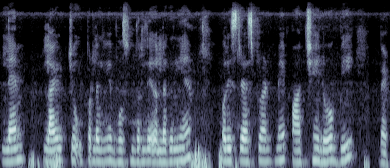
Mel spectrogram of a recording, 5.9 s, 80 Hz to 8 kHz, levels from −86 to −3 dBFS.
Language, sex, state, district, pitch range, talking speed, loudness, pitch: Hindi, female, Haryana, Rohtak, 160-170 Hz, 215 wpm, -21 LUFS, 165 Hz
